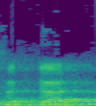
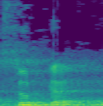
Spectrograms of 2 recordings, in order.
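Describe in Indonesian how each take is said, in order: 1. Vokal pertama adalah bunyi a terbuka. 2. Vokal pertama adalah bunyi u bulat. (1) "kita baca saddan" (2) "Dia baca suddan"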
